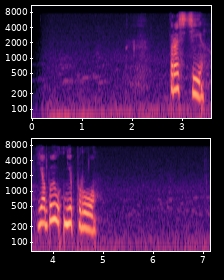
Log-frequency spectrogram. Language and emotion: Russian, neutral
